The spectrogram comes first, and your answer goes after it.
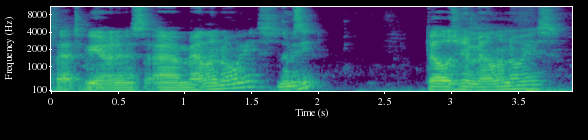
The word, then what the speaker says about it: Malinois: Malinois? Let me see. Belgian Malinois? Yeah, so they had those dogs since birth. Oh, yeah, you said it right. Belgian Malinois.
